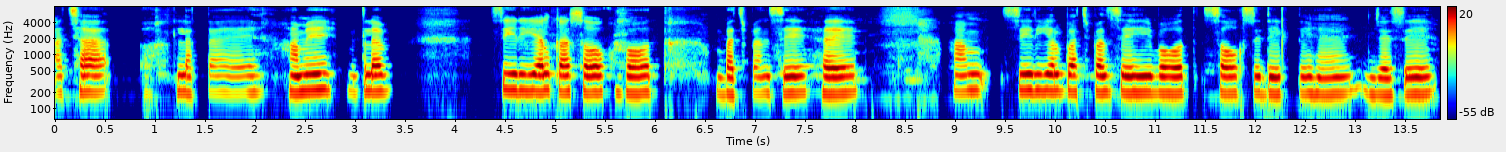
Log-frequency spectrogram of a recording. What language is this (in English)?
Hindi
